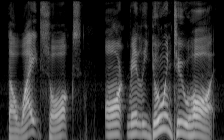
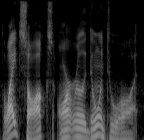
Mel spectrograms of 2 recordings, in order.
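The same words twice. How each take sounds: First: Slow, louder mock British accent, pitched up; a put-on British accent, drawn out and hammed-up. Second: Said in the usual way. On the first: Shown as a demonstration. Streamer testing a British accent on viewers, slow and hammed-up. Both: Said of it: "now it's British".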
